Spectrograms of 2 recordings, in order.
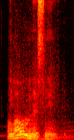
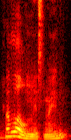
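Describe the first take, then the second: First: It is said in a Southern country accent. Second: It is said in a Spanish accent. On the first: The speaker calls it wrong. "I was giving him the country one" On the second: The speaker calls it right. "I'm gonna give him a Spanish accent"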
